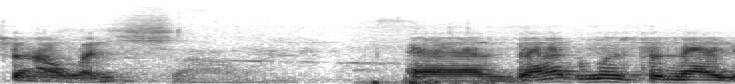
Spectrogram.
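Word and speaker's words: Samhain: Celtic regions it was called um sa it spelled like Sam ha but it's pronounced sin s and that was the night it was thought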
